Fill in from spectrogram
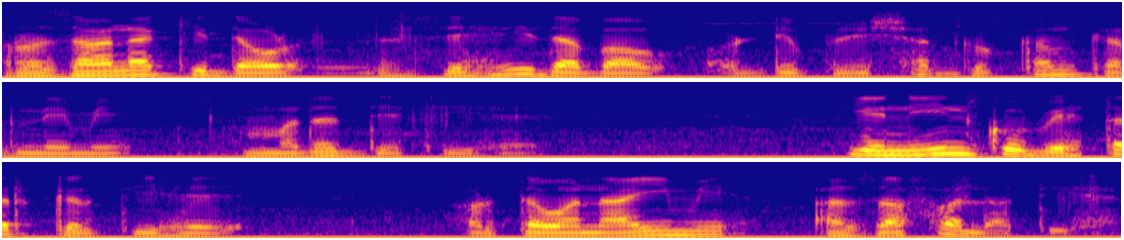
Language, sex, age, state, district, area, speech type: Urdu, male, 18-30, Bihar, Gaya, urban, spontaneous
